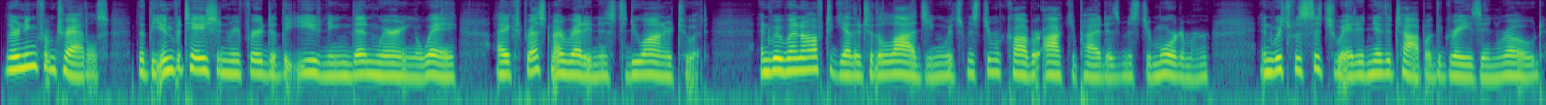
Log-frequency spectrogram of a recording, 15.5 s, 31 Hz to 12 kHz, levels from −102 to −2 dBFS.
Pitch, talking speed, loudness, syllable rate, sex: 180 Hz, 190 wpm, -19 LUFS, 5.5 syllables/s, female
